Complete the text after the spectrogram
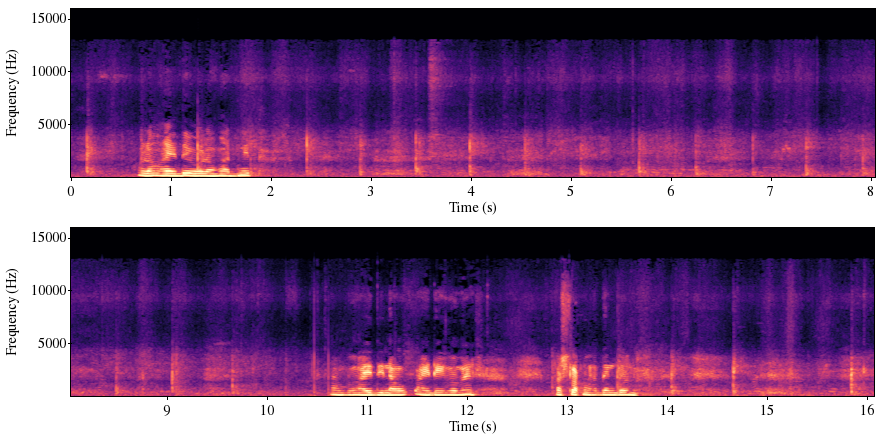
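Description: Footsteps tap on a hard floor.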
